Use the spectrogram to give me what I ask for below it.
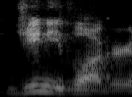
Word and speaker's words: GeneaVlogger: YouTube channel is uh called Genie vlogger Gina vlogger Genie Genie vlogger is how you pronounce it yes and he reached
